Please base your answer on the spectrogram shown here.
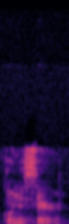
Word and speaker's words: conhecer: So a trickier verb is conhecer. Now the NH sound, we learned this in the pronunciation lesson a long time ago. Conhecer, yeah. It's very similar to the N with the tilde in Spanish, right?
